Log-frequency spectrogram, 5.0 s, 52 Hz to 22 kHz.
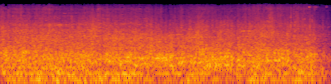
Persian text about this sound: حدود 5 ماه پیش نخستین صدای ریل در استگاه روزنگ ولسوالی غوریان هرات بلند شد.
